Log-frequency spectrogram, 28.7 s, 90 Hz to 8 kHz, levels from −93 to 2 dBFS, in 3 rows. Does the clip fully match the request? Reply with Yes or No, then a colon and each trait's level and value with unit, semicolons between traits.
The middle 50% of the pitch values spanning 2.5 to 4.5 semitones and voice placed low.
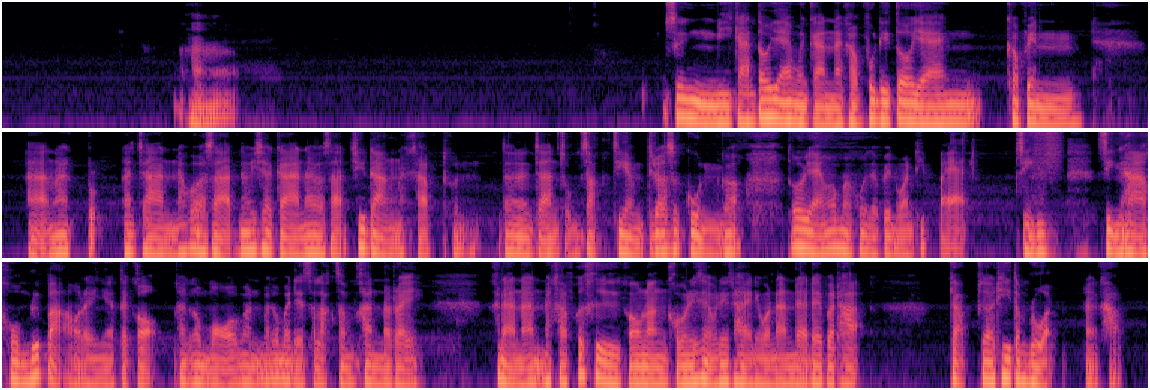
Yes: average, 2.8 semitones; low, 100 Hz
